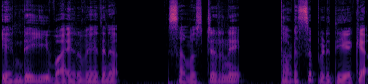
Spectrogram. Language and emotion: Malayalam, fearful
